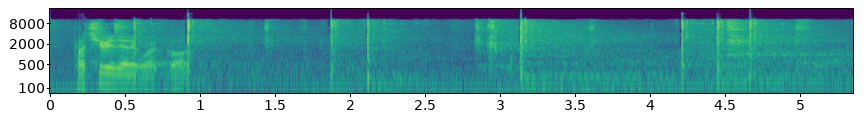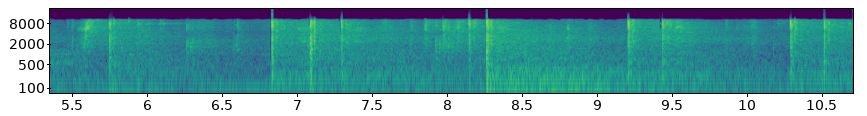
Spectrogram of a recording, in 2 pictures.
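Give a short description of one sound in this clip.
Boxing gloves thump against a heavy punching bag.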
